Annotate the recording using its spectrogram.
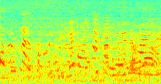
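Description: Several people chattering at once, their voices overlapping into indistinct talk.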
